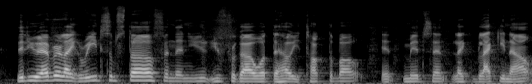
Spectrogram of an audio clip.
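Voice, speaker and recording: A man with an unremarkable speaking voice and a fairly high pitch, his pitch varying an ordinary amount. He talks at a fairly quick pace with hardly any pauses, on a very clean recording with a silent background. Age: 30s. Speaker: podcast host. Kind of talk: interview conversation. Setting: studio.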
